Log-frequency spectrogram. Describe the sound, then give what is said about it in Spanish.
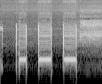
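Three short telephone dialing beeps, each a steady electronic tone with brief gaps between, followed by a continuous higher line tone as a call is placed again. “¿Le vuelves a marcar? Ah, sí, no, no. Eso de que nos lo corten desde la línea.”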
